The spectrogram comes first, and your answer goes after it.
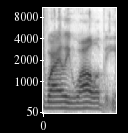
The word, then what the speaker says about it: Wiley Wallaby: It's pronounced Wiley Wallaby.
